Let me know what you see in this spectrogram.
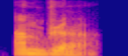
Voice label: "umbra", Indian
